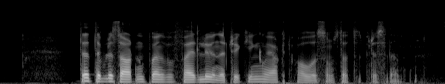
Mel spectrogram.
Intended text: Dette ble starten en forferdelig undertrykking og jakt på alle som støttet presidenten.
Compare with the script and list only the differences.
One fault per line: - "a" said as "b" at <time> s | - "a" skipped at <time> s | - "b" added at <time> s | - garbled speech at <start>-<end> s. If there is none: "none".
- "på" added at 1.5 s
